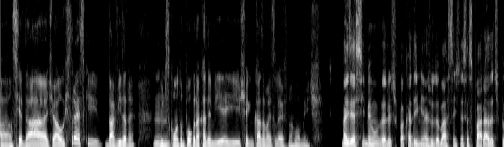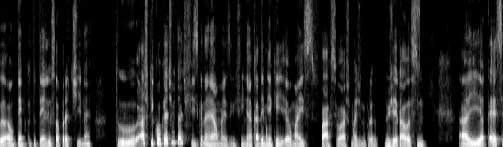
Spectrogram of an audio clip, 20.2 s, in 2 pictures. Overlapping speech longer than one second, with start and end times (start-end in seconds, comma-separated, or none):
none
